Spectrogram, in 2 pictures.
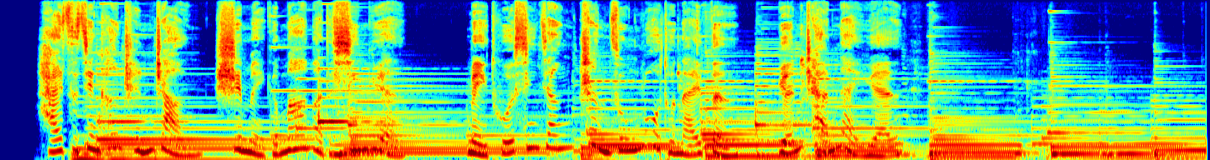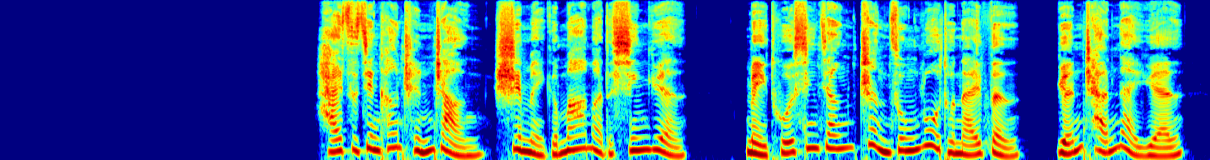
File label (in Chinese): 奶粉广告; 新疆骆驼奶粉; 美驼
